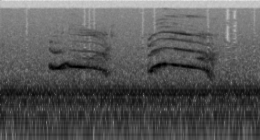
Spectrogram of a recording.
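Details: Two drawn-out, arched meows from Shelby, a roughly two-year-old rescued mother cat at Purrfect Pals, during a morning visit, the second longer and stronger, over a constant background hum.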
